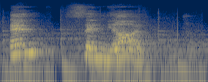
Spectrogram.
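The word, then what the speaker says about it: enseñar: यहाँ पे जो निकलेगा साउंड इस एन का एन सेन्यार, एन सेन्यार, ये जो आ गया न्यार बन जाता है एनसेन्यार।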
